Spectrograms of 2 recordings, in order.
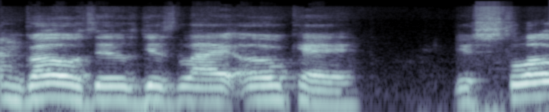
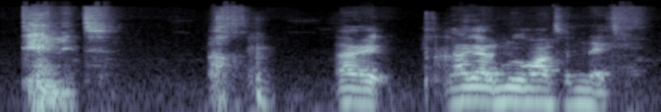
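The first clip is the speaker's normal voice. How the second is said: muttered frustration; 5 semitones lower, 9 dB quieter, faster than usual. Retold or imitated. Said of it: "And she's like".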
